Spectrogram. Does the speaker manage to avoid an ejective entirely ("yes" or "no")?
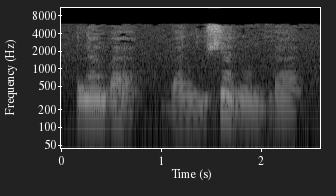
yes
